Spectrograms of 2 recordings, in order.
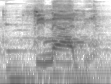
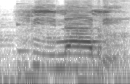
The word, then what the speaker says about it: finale: to mispronunciation today's word finale origin Italian pronunciation finale meaning the last part of a series commonly mispronounced as final as if you are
